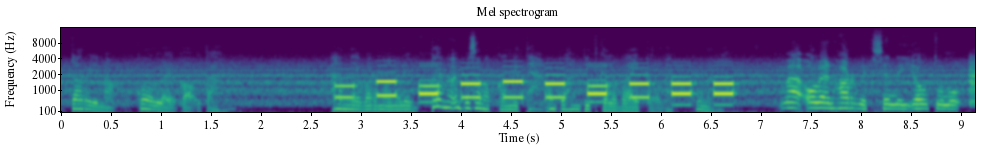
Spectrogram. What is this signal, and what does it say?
DTMF, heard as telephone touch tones, dialled by machine, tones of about 190 ms, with a squelch burst at the end and speech in Finnish. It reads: 1672327288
